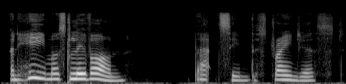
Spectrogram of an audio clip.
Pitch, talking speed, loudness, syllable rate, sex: 220 Hz, 155 wpm, -18 LUFS, 4.1 syllables/s, female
